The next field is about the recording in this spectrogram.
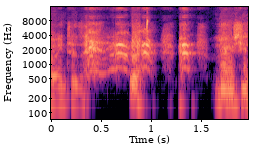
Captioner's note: laughing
